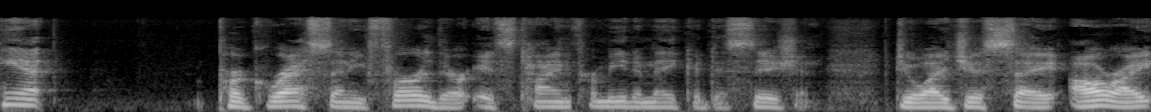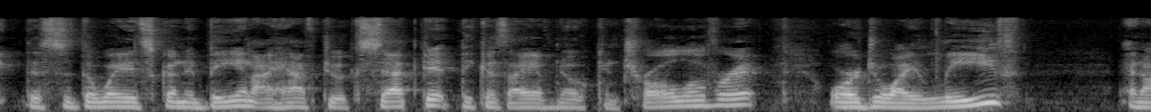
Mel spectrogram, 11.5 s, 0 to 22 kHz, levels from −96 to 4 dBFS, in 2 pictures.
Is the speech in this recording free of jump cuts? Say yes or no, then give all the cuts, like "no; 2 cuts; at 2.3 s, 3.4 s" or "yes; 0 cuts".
yes; 0 cuts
